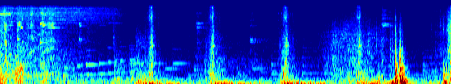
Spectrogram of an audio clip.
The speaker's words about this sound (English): The saloon doors are open.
